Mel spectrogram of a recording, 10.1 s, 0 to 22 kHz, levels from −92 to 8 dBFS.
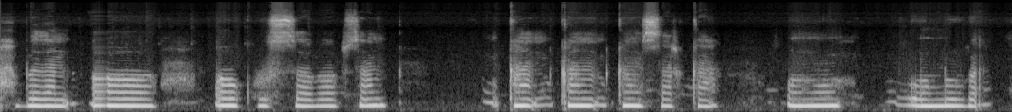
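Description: A short stretch of speech holds still at 0.95 s: instead of moving on, the last sound is drawn out as a fading buzz until 1.09 s, and then the speech resumes exactly where it left off with nothing skipped. That call audio freeze most likely comes from packets held up in transit, leaving the jitter buffer empty. The receiver filled about 106 ms with a continuation of the previous sound, which adds 106 ms of delay to everything after it. From 6.61 s to 8.21 s the speech sounds hurried, running at roughly 107% of normal speed while its pitch stays the same. This is a jitter buffer speed-up. The buffer was holding more audio than it aims for, so the receiver trimmed tiny pitch-period-sized slices over and over until it had cut out about 150 ms, bringing the delay back down.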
